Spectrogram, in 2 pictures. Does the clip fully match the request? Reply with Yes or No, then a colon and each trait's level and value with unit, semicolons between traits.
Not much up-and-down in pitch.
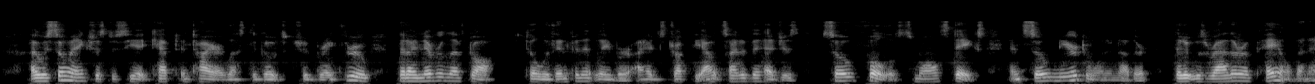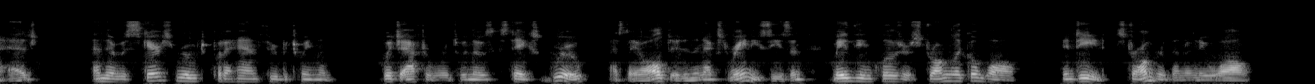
No: average, 5.0 semitones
